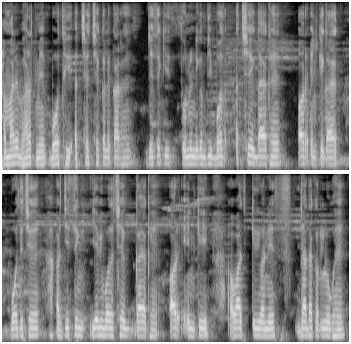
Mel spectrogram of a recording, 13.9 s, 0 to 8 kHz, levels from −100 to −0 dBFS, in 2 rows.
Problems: background sounds at intervals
